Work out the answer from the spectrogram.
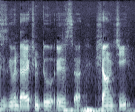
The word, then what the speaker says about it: Shang-Chi: Or his the previous movies he's given direction to is Shang-Chi. I think I'm pronouncing that right this time. yes, you are. Yes, last time it was Shang Chai.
